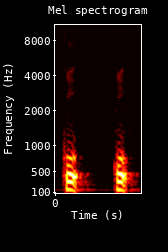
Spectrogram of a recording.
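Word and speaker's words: 高校: दाईग दाईगाक meaning college university then this is को ठीक है नॉट को को इट्स उ है ना लॉन्ग वोवेल को कोको हाई स्कूल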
